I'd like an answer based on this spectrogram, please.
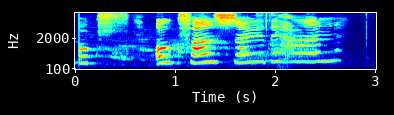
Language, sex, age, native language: Icelandic, male, 7, Icelandic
